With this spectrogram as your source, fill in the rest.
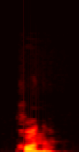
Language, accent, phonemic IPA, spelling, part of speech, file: French, France, /pʁon/, prône, noun / verb, LL-Q150 (fra)-prône.wav
- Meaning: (noun) sermon, homily; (verb) inflection of prôner: 1. first/third-person singular present indicative/subjunctive 2. second-person singular imperative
